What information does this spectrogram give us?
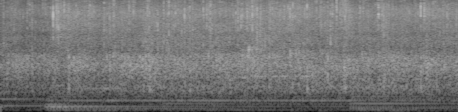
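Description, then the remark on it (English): An audience claps steadily for the kids, a dense, continuous wash of hand claps that holds at an even, fairly loud level from start to finish, with no voices speaking over it. “Let's give all of our kids a big round of applause.”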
